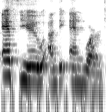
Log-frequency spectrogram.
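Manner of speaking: usual speaking voice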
